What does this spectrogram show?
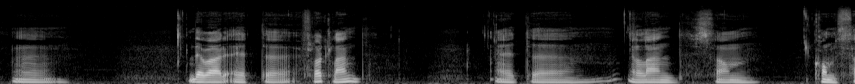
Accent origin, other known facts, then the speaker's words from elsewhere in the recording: Mostar, Federation of Bosnia and Herzegovina, Bosnia & Herzegovina; also born or lived in Sarajevo / Belgrade; Jeg vokste faktisk opp både i Mostar, Sarajevo og i Beograd.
